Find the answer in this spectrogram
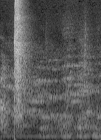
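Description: A single sharp whip-like swish about a third of a second in, sweeping downward and then fading.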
